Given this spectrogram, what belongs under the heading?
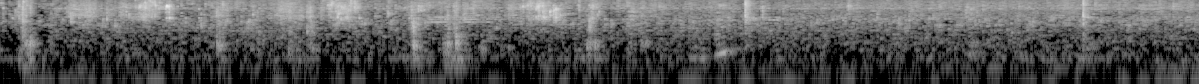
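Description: Water drips and trickles from squeezed cooked taro greens pressed by hand, coming in irregular soft splashes and small bursts that are fairly quiet and close, with no speech.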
